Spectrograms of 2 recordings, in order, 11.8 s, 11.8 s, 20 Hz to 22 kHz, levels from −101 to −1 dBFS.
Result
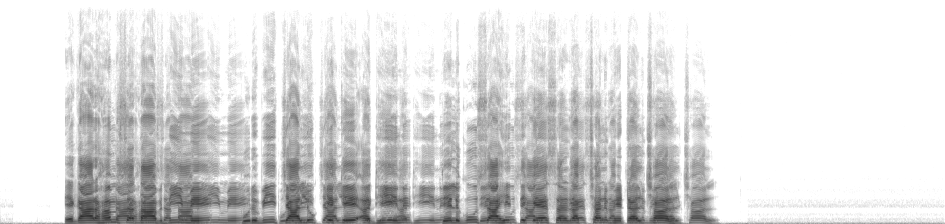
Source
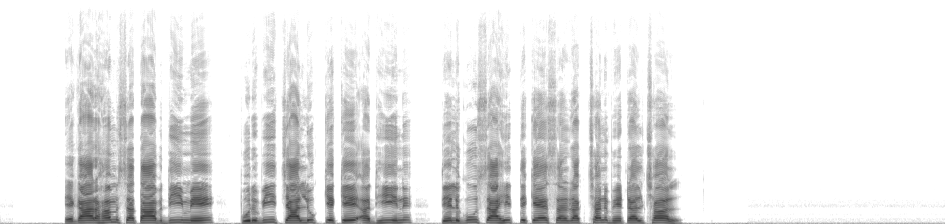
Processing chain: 2.48–3.15 s: compression, threshold -30 dBFS, peak gain reduction 7.5 dB; on a send: delay 464 ms -9.5 dB; on the sum: trim +4 dB

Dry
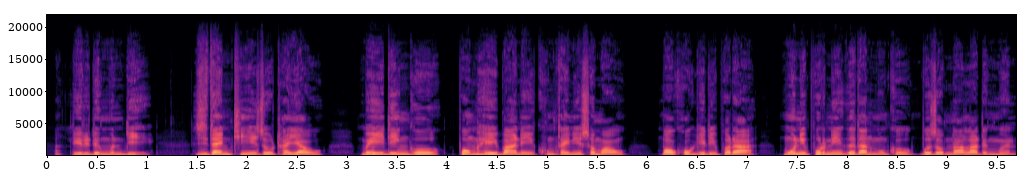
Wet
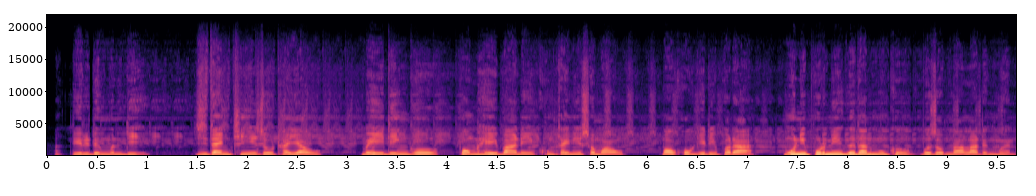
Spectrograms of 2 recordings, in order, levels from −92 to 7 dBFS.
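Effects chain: 7.43–8.51 s: peaking EQ 200 Hz +12 dB 1.3 oct; feedback echo behind a high-pass 224 ms, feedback 79%, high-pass 2.8 kHz, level -11.5 dB

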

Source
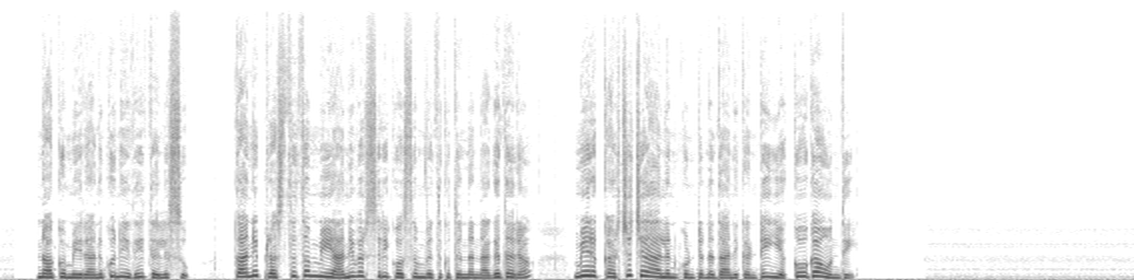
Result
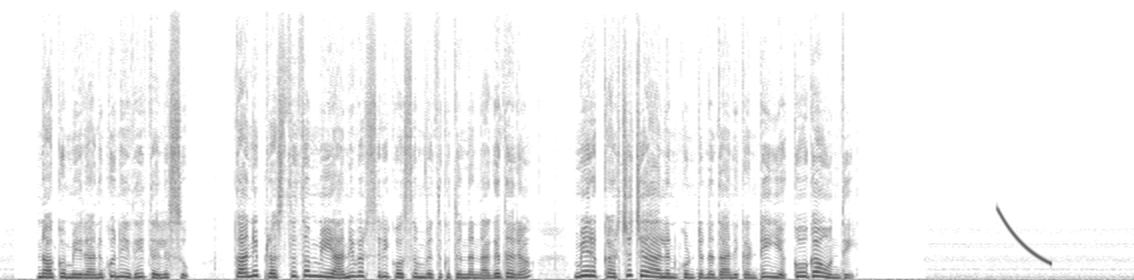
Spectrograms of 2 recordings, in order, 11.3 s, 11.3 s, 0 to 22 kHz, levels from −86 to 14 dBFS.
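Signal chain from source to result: 3.41–4.00 s: peaking EQ 6.9 kHz -6.5 dB 0.99 oct; 9.96–10.51 s: painted sound fall 1.3–5.7 kHz -29 dBFS

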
